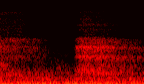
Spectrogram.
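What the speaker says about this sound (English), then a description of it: "Take a nice deep focused breath." One deep, focused breath during a fascia mobility session on a foam roller: a long, close, airy inhale that swells into a breathy exhale midway, soft and steady with no talking.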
